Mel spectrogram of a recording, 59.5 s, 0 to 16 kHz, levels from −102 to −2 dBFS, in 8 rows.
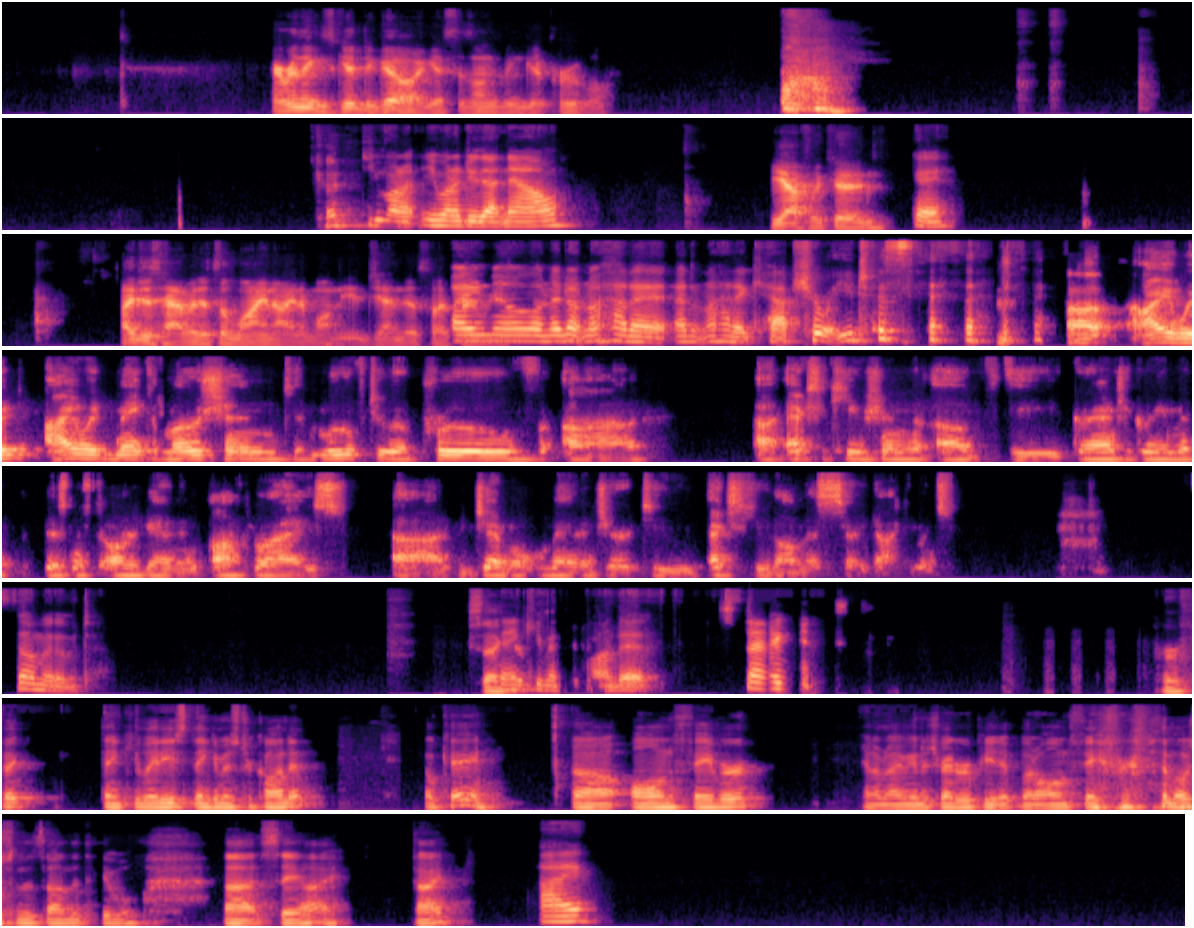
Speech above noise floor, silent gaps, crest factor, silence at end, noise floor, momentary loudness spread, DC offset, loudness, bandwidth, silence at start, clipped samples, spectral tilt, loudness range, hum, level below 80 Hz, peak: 63 dB; none; 20 dB; 3.7 s; -84 dBFS; 14 LU; under 0.1%; -22 LUFS; 13 kHz; 1.7 s; under 0.1%; -5 dB/octave; 11 LU; none; -58 dBFS; -4 dBFS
